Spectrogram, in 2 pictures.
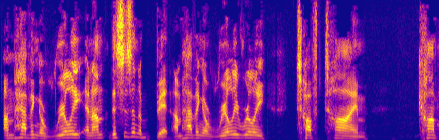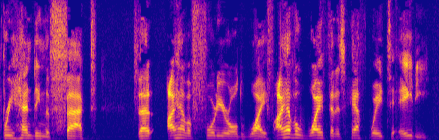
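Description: A man in his late thirties co-hosting a casual talk show, halting and repeating himself in self-mocking bits. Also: fairly high pitch, pushed and bright. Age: 30s. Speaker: podcast co-host. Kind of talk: casual banter.

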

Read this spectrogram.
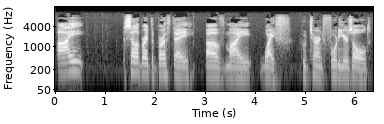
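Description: Bright, halting man in his thirties. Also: mid-range voice, fairly even intonation, no room sound. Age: 30s. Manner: halting, repetitive, self-mocking. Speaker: podcast co-host. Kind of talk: casual banter.

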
